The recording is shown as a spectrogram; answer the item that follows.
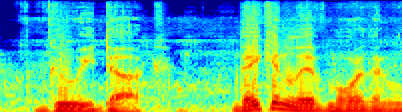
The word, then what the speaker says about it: geoduck: The geoduck, pronounced gooey duck.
